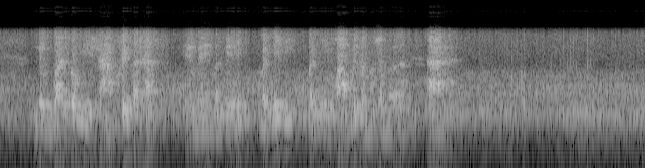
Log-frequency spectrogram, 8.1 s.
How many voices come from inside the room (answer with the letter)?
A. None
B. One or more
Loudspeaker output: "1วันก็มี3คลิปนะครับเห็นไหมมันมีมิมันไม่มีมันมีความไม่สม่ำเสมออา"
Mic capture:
A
